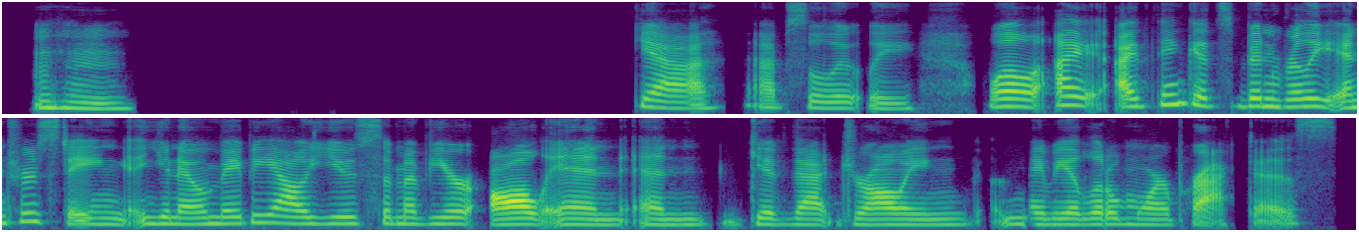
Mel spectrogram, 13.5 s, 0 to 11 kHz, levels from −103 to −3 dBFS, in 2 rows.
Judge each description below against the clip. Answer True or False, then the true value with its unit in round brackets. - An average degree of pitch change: True (3.7 semitones)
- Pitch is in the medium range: True (180 Hz)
